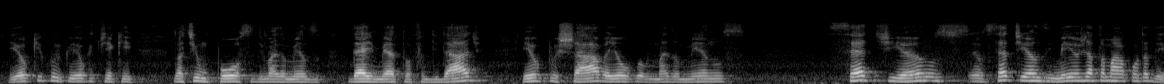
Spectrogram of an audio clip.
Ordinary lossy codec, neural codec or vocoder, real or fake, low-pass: none; none; real; 7.2 kHz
